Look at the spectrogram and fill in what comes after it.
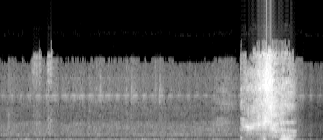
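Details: Man with a confirmed cold sneezing: one loud, explosive sneeze after a quick intake of breath, with steady traffic hum behind.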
